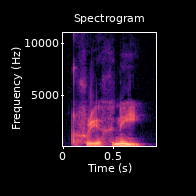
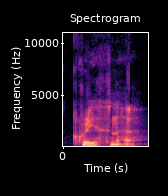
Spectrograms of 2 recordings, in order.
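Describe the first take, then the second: First: It ends in a long 'ee' vowel. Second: It has three full syllables ending in 'ha'. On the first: "In Connacht then" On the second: "that's the way it's pronounced in Munster"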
